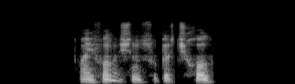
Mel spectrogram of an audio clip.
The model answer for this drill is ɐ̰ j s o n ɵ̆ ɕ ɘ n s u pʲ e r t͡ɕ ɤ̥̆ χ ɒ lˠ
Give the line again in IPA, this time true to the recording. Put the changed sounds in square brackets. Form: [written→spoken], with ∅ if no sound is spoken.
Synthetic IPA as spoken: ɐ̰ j [s→f] o n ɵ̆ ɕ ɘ n s u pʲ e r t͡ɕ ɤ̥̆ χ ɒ lˠ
